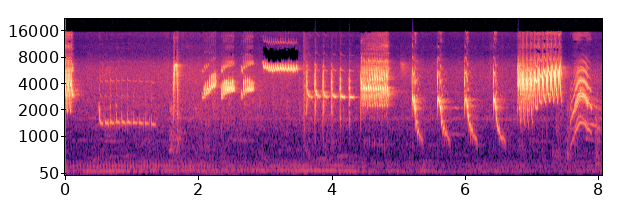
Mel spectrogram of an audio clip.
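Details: Asian pied starling song for training other birds, opening with a low trill, then pure whistles, quick clicking notes, loud harsh bursts and a string of sharp downward strokes.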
